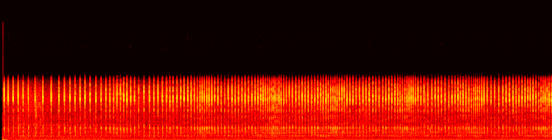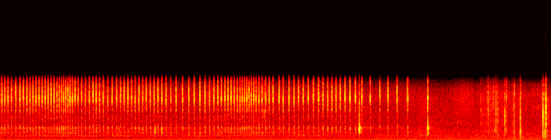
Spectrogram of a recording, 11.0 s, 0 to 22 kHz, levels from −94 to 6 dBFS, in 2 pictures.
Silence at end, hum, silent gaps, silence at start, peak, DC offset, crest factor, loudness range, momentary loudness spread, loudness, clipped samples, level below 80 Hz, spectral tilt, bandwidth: 0 s; none; none; 0 s; 0 dBFS; 0.4%; 30 dB; 2 LU; 5 LU; -27 LUFS; under 0.1%; -62 dBFS; 2.5 dB/octave; 10.5 kHz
